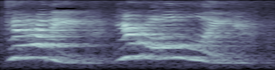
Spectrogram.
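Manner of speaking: put-on loud, high little-girl yell of delight; childish shout. Daughter recalls shouting at church as a child, loud and high. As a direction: shout it out proudly like a five-year-old in church. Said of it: "and I shouted".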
